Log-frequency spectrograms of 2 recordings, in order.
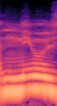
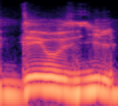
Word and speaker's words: Deosil: Non, c'est pas Néoî, c'est Déosile.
